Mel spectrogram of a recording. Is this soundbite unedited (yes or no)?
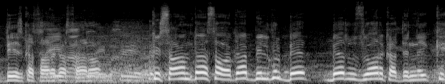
yes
